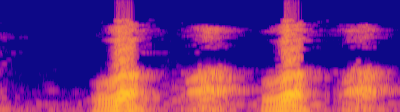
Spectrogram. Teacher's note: Makhrajnya ujung kerongkongan. Adnal halq. · Term: huruf wain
